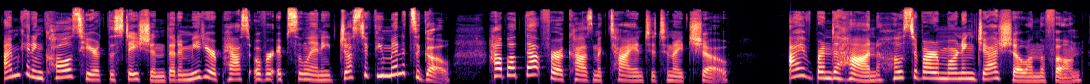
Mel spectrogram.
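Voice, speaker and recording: Woman performing a female radio host, upbeat, animated delivery, dry studio sound, radio play. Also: a little high, brisk, no echo. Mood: intrigued, chatty. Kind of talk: radio drama in live broadcast style.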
